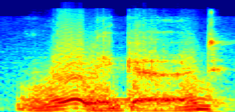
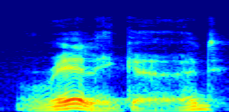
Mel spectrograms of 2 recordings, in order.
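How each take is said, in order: First: Slow, loud, drawn-out relish; loud delighted. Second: Slow, softer, contented murmur; quiet pleased. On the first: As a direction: savour it loudly and slowly. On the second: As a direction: savour it quietly and slowly. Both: Shown as a demonstration. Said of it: "repeated line, second ending differs".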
